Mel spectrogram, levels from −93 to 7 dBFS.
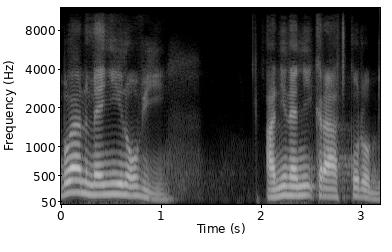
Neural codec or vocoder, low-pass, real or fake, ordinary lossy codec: codec, 24 kHz, 0.9 kbps, WavTokenizer, large speech release; 10.8 kHz; fake; Opus, 64 kbps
